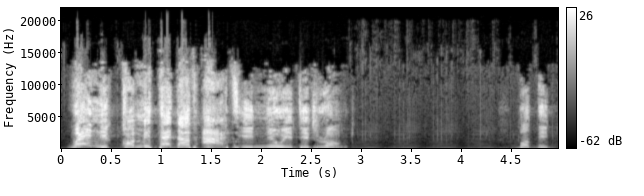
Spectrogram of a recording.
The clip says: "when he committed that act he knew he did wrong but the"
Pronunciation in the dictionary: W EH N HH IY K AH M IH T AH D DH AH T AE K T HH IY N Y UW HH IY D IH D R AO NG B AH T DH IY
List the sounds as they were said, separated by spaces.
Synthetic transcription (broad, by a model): W EH N HH IY K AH M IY T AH D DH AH T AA T HH IY N Y UW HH IY D IH D R AO NG B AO T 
